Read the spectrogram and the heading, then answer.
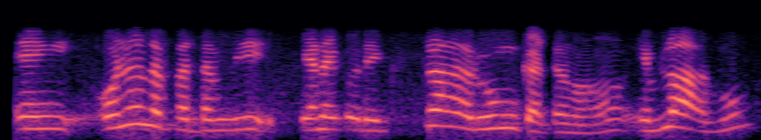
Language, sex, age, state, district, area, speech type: Tamil, female, 30-45, Tamil Nadu, Pudukkottai, rural, conversation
